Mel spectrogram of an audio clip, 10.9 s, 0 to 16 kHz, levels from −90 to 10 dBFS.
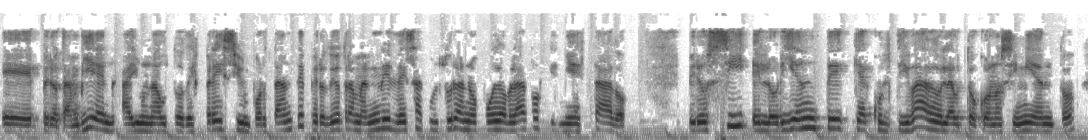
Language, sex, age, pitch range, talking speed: Spanish, female, 40-59, 155-230 Hz, 170 wpm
